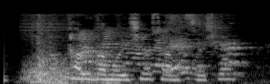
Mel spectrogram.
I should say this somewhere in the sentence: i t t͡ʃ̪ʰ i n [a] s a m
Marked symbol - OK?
yes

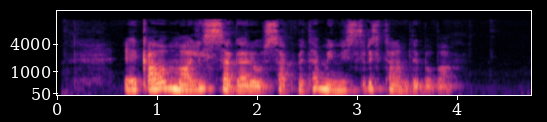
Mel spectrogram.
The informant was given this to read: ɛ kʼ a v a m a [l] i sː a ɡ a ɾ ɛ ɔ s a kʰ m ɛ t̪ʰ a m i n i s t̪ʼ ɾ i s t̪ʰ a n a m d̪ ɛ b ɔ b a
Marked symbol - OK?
yes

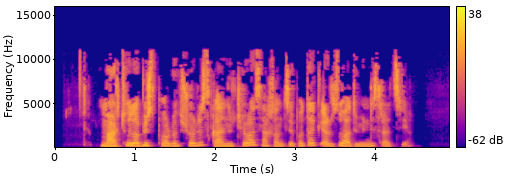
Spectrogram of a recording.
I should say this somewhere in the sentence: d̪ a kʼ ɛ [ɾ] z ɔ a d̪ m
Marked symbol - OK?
yes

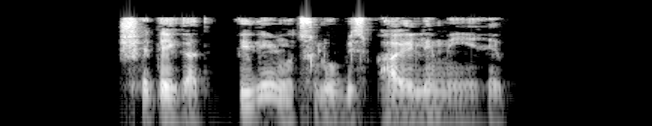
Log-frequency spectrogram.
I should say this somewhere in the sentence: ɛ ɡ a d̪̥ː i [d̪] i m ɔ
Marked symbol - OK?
yes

